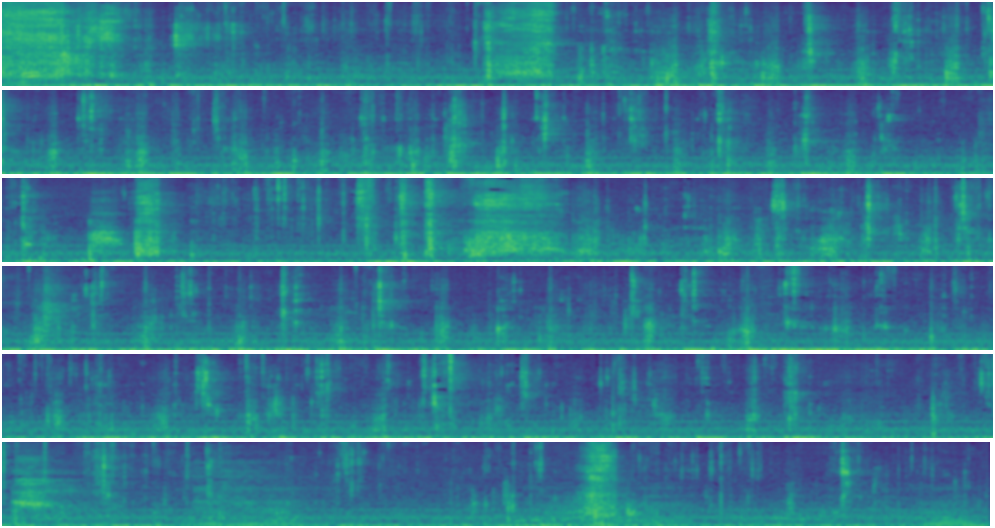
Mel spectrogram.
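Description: Close-miked mouth sounds of eating whole shell-on prawns: many quick crunches and cracks as the shells are bitten, with wet chewing and a few longer sucking sounds.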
